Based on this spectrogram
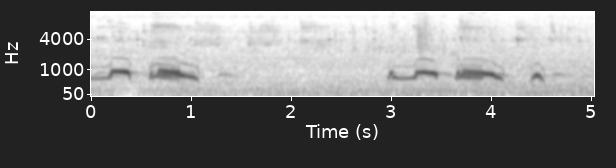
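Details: Spotted dove of the wild field type giving its calling coo, used to rouse decoy doves: two mellow cooing phrases about three seconds apart, each a short note, a longer slurred coo and a brief falling final note.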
